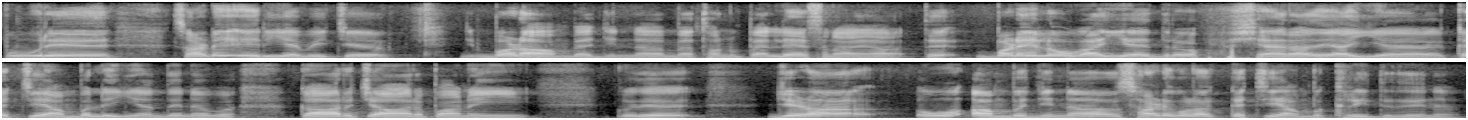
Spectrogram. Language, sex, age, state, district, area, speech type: Dogri, male, 18-30, Jammu and Kashmir, Samba, rural, spontaneous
